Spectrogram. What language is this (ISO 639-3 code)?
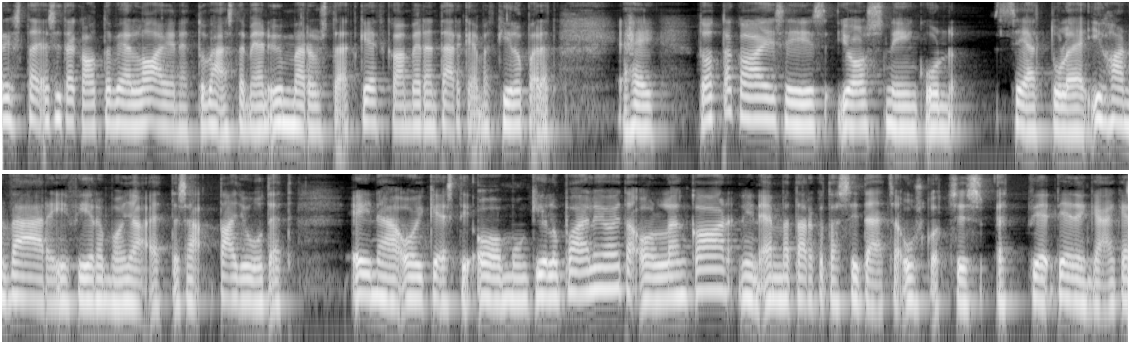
fin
